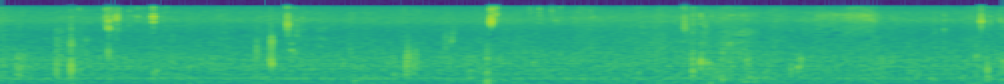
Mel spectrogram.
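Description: A man chewing food close to a clip-on microphone, with scattered small wet mouth clicks over a faint steady hum.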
